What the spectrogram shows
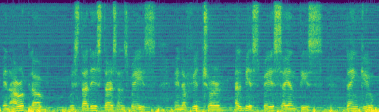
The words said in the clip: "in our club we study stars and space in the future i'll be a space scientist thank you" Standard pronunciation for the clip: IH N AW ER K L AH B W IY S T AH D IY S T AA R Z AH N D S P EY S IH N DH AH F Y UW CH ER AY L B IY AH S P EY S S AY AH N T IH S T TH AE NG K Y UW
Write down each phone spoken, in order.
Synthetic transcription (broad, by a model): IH N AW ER K L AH B W IY S T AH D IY S T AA R S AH N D S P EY S IH N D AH F Y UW CH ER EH L B IY S P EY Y S AY AH N T IH S T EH NG K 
